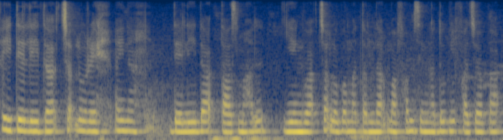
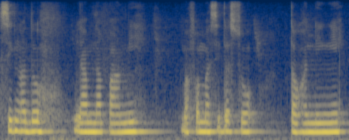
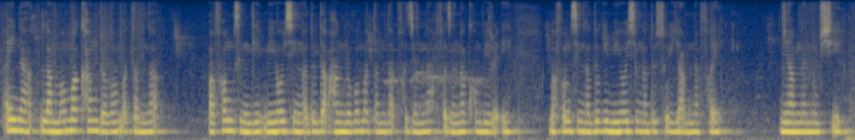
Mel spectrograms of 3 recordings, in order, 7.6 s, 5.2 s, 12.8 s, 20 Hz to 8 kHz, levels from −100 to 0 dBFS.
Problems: background sounds at intervals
